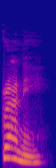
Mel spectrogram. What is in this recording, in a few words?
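"granny", English, British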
